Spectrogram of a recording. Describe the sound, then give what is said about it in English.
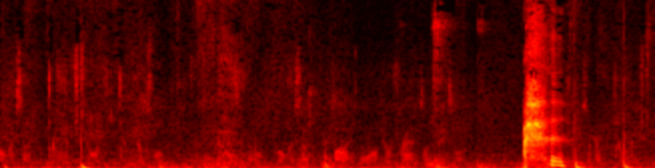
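Dogs growl softly while playing together, with low rumbling and scuffling throughout and a sudden louder burst of noise near the end. “They're just growling and playing with each other.”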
